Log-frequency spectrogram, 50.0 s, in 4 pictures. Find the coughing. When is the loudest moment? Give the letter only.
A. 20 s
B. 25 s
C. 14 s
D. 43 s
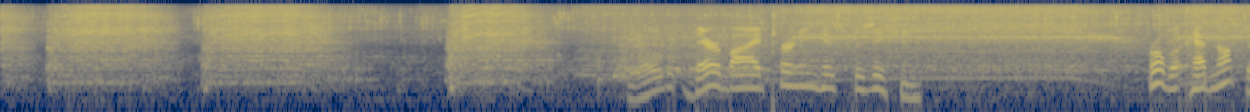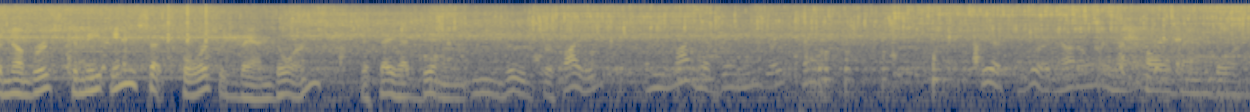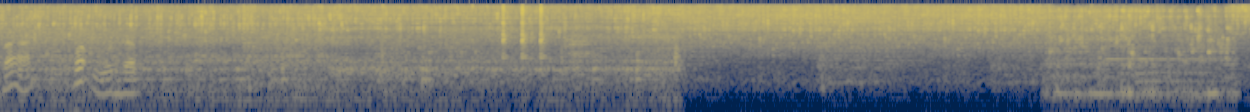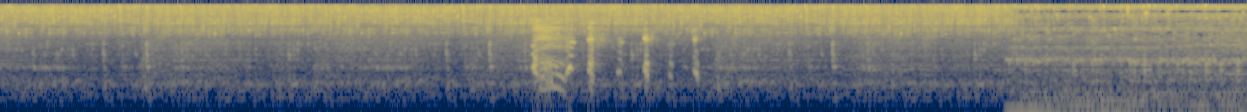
D.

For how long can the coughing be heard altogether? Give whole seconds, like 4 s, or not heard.
3 s.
